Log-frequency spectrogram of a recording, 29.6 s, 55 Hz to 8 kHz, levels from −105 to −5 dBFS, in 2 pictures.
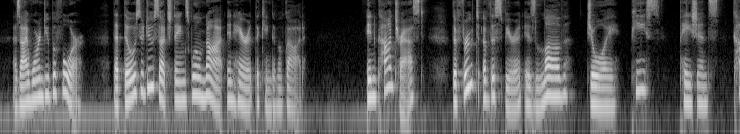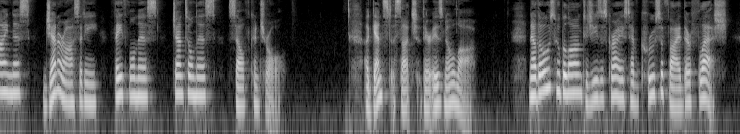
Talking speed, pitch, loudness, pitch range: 105 wpm, 195 Hz, -30 LUFS, 155-230 Hz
